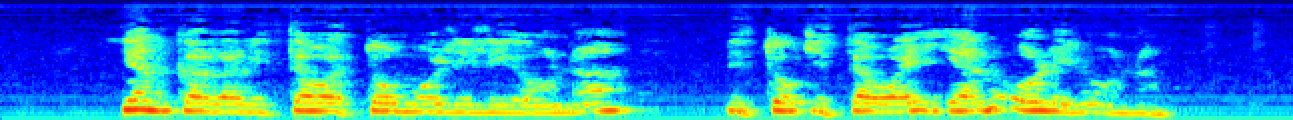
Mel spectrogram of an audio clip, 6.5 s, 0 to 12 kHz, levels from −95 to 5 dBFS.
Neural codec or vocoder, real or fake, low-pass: none; real; 10.8 kHz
